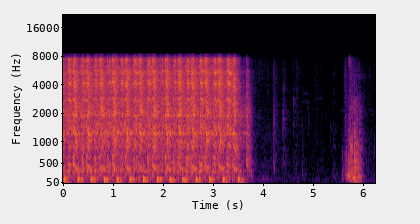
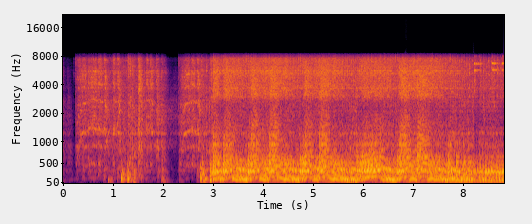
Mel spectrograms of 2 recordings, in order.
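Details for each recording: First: Honda 400EX ATV that cut out while riding, key on with fuel: steady starter cranking about four beats a second for several seconds, never catching; crank no start from faulty loose, weak spark plug, fixed by replacing plug. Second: Honda 400EX ATV that died while riding and wouldn't start, after replacing spark plug: cranks briefly, then fires and revs cleanly, settling into a steady, even run with no misses; running healthy.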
